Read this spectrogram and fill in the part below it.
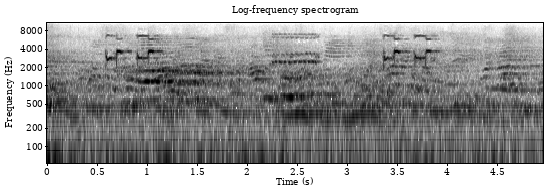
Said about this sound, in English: There's a song thrush. Oh. They have repeated songs.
